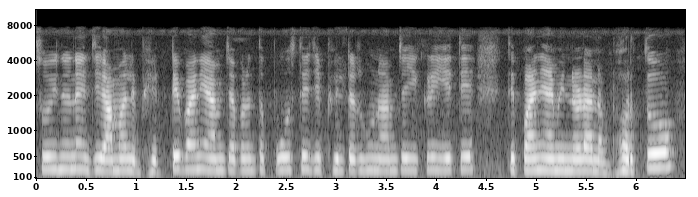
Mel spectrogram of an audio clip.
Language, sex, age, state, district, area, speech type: Marathi, female, 30-45, Maharashtra, Washim, urban, spontaneous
